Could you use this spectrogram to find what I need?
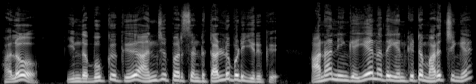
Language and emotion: Tamil, angry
